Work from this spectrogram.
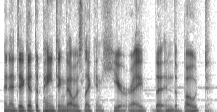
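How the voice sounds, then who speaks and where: Low-voiced man rambling through a game stream. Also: fairly even intonation, fairly quick, no echo, soft background music. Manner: informal, rambling, mild swearing. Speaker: game livestreamer. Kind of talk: casual game-stream commentary, chatting with viewers.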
